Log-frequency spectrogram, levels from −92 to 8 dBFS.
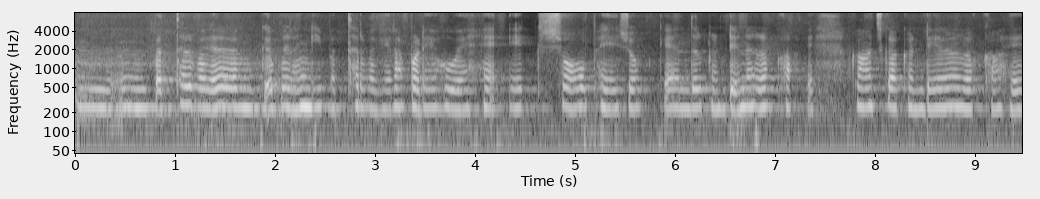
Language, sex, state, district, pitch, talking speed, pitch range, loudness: Hindi, female, Bihar, West Champaran, 240 Hz, 160 wpm, 235-245 Hz, -19 LUFS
